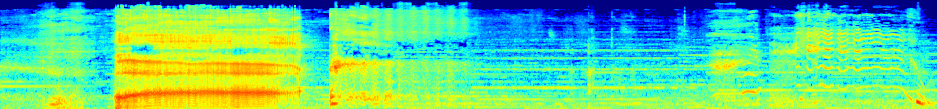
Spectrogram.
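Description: One loud, long, voiced belch followed by a shorter one, with filter effects and background music.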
